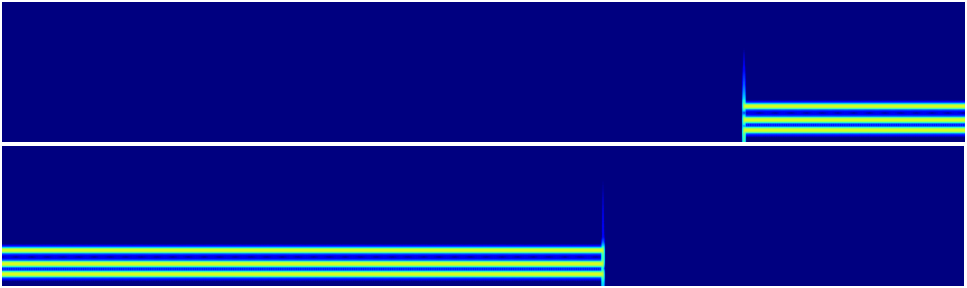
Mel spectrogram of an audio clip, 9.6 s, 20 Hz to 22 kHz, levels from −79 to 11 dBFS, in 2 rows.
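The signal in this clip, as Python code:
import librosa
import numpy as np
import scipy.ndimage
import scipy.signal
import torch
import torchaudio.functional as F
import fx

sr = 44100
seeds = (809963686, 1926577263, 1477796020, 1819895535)

y = fx.chord(sr, length_s=4.11, notes=(66, 76, 84), wave='sine', level_db=-23.5)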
